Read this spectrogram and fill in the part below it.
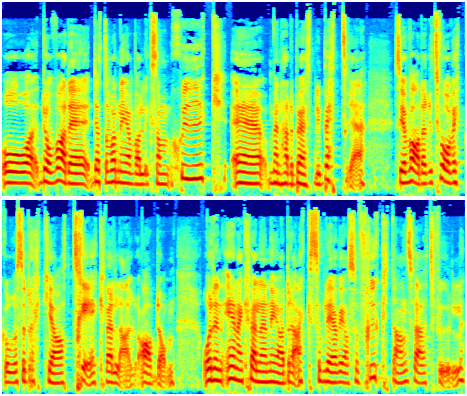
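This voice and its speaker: In a normal speaking voice, a woman talks at medium pitch and a moderate pace with ordinary pitch variation. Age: 30s. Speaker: podcast co-host and artist. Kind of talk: casual chat.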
